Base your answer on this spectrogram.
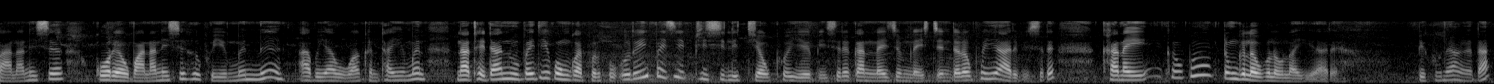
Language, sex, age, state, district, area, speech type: Bodo, female, 30-45, Assam, Baksa, rural, spontaneous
